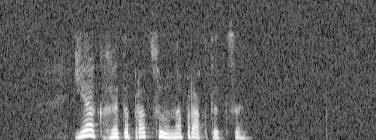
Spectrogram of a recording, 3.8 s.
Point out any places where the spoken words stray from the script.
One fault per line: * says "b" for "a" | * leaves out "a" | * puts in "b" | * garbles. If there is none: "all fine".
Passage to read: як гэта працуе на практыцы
all fine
